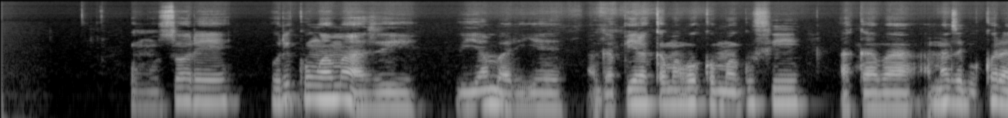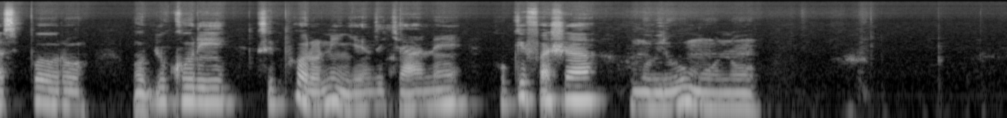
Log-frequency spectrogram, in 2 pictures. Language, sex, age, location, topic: Kinyarwanda, female, 18-24, Huye, health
